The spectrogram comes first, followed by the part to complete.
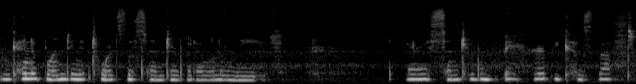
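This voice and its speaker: A soft-spoken woman with fairly high pitch and monotone, flat intonation, at a moderate pace with long, frequent pauses, over noticeable background noise. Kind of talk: ASMR makeup tutorial.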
